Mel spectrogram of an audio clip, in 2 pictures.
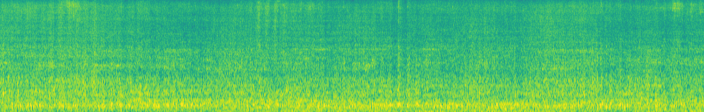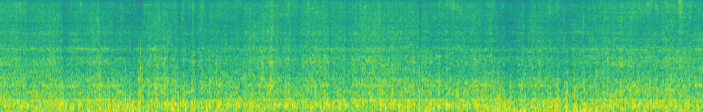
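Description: Freight cars of a mixed freight train rolling past: a steady, loud rumble of steel wheels on rail, with a continuous clatter of wheel clicks over the rail joints.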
